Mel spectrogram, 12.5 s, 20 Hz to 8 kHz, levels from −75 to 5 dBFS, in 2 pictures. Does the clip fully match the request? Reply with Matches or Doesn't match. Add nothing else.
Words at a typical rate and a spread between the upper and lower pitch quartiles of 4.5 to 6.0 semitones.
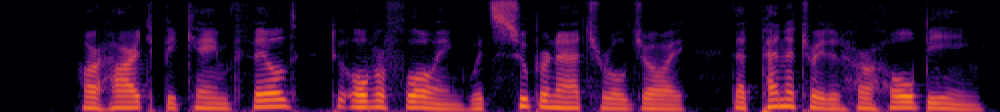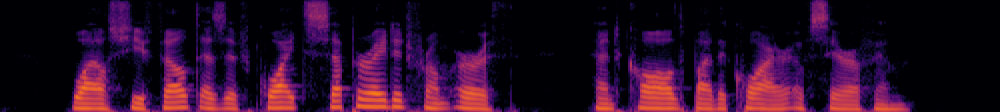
Doesn't match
